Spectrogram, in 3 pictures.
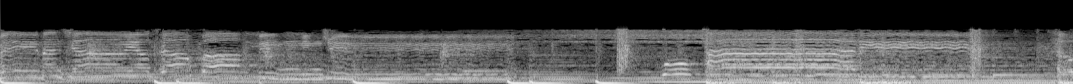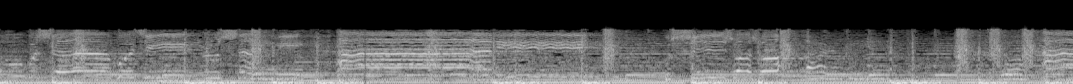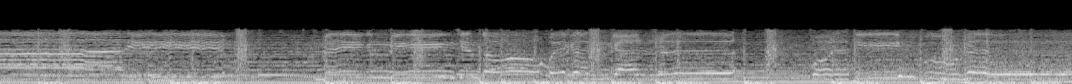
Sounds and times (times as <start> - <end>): Singing: 0.0 - 5.6, 6.6 - 32.1
Pop music: 0.0 - 32.1.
